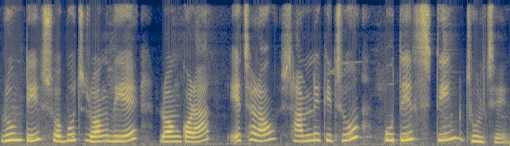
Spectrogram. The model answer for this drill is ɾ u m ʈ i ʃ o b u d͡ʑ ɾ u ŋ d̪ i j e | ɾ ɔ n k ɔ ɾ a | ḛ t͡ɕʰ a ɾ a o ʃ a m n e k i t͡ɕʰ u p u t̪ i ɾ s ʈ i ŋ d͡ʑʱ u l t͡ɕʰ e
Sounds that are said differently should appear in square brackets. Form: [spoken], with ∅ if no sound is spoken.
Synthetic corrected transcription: ɾ u m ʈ i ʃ o b u d͡ʑ ɾ [ɔ] ŋ d̪ i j e | ɾ ɔ [ŋ] k ɔ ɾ a | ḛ t͡ɕʰ a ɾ a o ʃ a m n e k i t͡ɕʰ u p u t̪ i ɾ s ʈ i ŋ d͡ʑʱ u l t͡ɕʰ e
